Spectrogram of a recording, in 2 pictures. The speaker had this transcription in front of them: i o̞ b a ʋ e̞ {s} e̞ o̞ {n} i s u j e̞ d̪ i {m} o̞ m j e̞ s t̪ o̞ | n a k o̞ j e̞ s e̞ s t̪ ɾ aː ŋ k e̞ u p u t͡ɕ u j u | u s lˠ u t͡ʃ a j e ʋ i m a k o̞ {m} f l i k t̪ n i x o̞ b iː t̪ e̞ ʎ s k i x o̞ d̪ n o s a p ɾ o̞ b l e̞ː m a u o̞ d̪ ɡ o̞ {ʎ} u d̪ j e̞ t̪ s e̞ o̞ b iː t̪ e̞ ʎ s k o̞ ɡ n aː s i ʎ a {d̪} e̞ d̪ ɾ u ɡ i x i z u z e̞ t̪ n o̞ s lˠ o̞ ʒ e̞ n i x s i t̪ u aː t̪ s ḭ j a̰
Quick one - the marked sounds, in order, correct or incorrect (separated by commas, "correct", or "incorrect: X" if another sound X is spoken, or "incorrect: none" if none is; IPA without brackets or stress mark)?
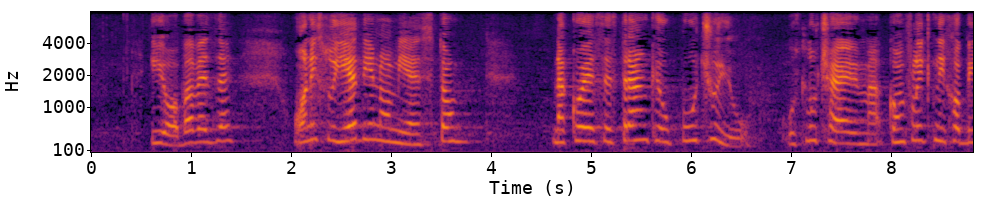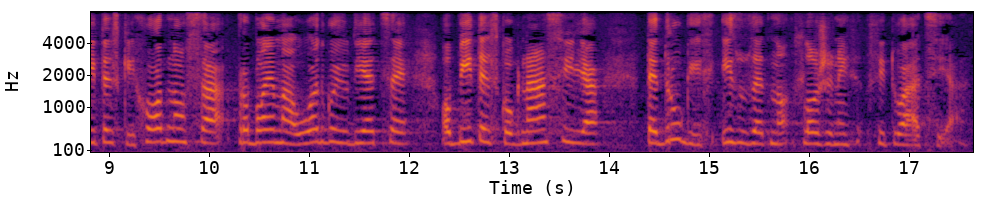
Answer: incorrect: z, correct, incorrect: n, incorrect: n, incorrect: j, incorrect: t̪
